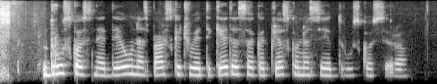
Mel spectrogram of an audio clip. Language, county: Lithuanian, Panevėžys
